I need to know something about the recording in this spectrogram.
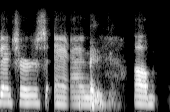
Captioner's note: chuckling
